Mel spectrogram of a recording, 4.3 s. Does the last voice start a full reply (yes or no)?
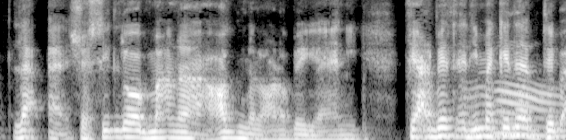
no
